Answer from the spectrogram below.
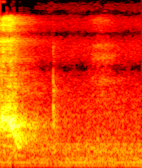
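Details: A single short, sharp sneeze burst from a small child, fading quickly into a quiet room.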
